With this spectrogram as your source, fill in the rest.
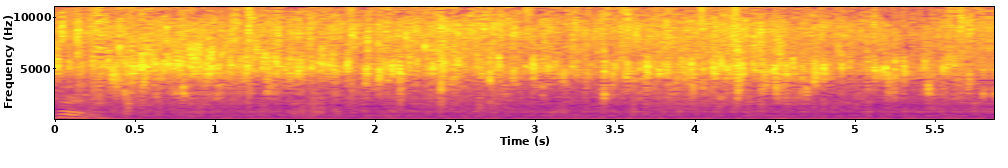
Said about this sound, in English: my husband is doing the frying when I'm trying to video this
